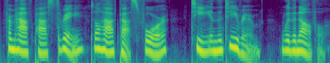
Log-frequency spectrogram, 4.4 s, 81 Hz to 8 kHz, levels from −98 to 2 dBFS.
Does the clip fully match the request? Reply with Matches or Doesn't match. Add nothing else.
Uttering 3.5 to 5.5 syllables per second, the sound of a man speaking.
Doesn't match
